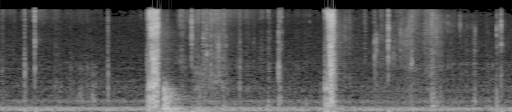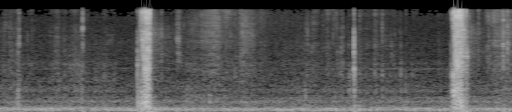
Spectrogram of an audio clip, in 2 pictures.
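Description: Four short ripping sounds a few seconds apart, from adhesive protector backing being peeled off hook-and-loop Velcro strips on a carpet bed liner, over a low room hum.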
